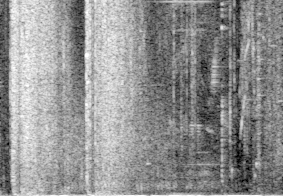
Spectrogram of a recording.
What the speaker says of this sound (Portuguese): Aí, eu acertei um tiro, velho.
